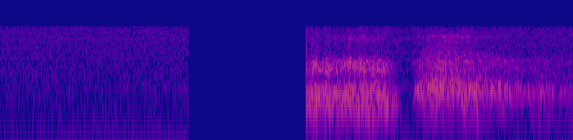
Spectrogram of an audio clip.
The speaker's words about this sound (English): a breathing problem on the line here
